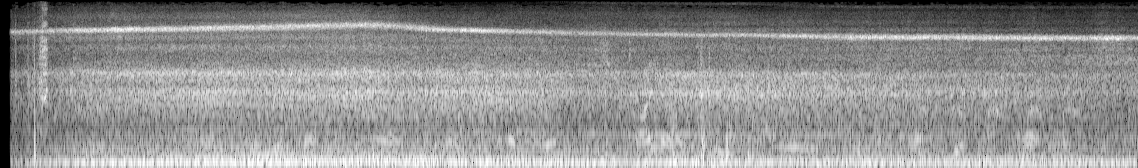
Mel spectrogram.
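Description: A steady low mechanical hum with a thin high whine over it, a sharp knock right at the start as the camera is handled, and faint distant voices.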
